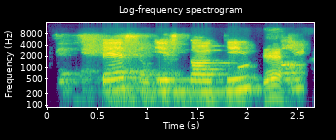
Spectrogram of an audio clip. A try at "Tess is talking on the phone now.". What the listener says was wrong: Tadi kan sudah saya bilang L-nya nggak dibaca, talking ya. Ulangi lagi.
